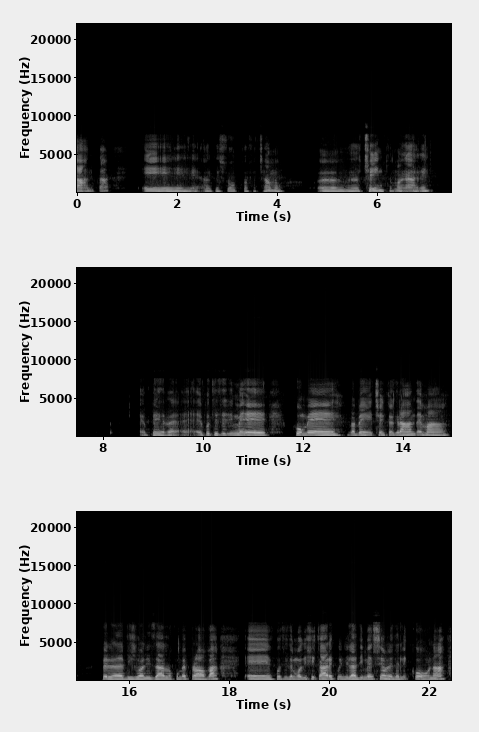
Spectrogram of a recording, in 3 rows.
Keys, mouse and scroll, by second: 3.1-6.9 drag, 6.9 0.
